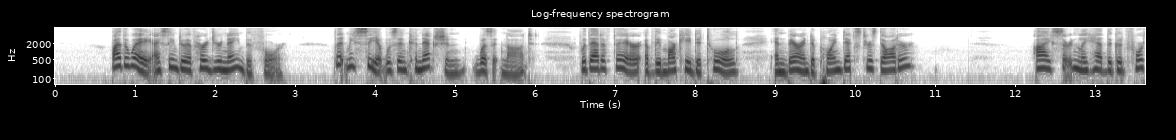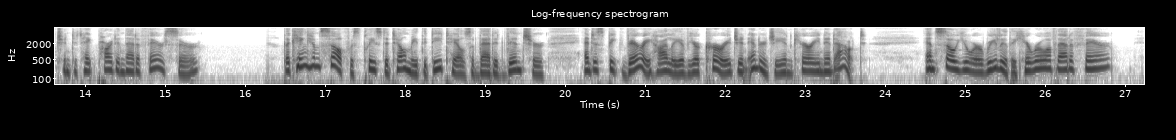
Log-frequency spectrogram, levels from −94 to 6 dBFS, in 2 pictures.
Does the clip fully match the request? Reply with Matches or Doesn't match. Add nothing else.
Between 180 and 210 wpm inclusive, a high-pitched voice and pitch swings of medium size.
Matches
